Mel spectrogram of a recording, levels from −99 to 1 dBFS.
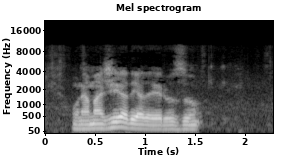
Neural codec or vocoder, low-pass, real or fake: none; 9.9 kHz; real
